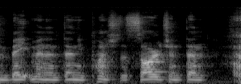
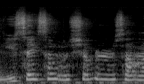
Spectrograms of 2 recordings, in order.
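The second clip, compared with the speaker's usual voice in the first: mock taunt; 12 semitones higher, 4 dB quieter, much faster than usual. Taunting in a fake voice.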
